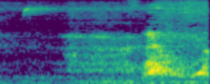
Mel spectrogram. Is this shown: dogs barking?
yes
